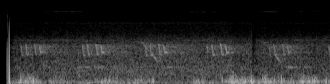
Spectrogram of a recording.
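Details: A black-and-red broadbill in Malaysia in July 2020 gives short clusters of thin, rapid high notes about every half second over steady low rumbling background noise.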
